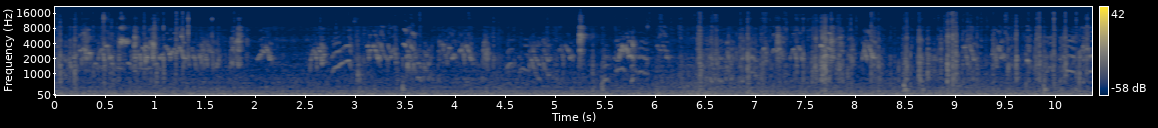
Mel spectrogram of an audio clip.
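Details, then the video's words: Pet budgerigars, described as happy and healthy, chatter in a dense flock: many short warbling chirps and rapid twitters overlap continuously, with sharp clicks and wing flutters mixed through. "Happy Healthy budgies"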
